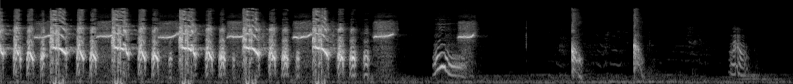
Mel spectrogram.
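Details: Grey partridge calling in a loud, quick sequence of scratchy notes, each carrying a clear whistle, for about four seconds, followed by a few scattered softer notes and a descending chirp.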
